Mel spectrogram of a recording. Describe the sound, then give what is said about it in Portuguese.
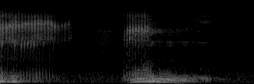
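A voice imitates a Volkswagen Beetle engine with two breathy rumbling bursts, the second a throaty, sputtering drone that fades away. “Quem já teve Fusca sabe que é bom. Não é gostoso aquele barulho?”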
